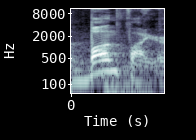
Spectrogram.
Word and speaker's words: bonfire: inglés bonfire bonfire otro sustantivo compuesto bonfire más fuerte la primera sílaba cucharada Cómo dirías cucharada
